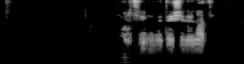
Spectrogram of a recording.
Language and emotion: Russian, neutral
